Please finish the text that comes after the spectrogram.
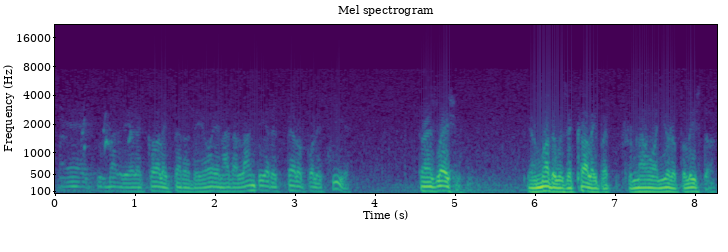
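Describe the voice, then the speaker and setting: Brisk, good-natured policeman played by an actor. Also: deep voice, steady tone, natural voice. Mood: playful. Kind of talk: 1950s radio police drama acting. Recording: muffled, noisy old radio broadcast.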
